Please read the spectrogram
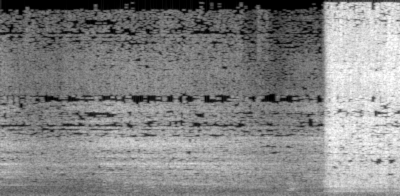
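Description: Workshop background noise, then a loud steady hiss that starts abruptly about five seconds in.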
